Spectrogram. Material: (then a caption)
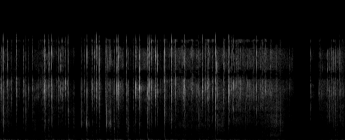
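Plastic. Long nails tap, click and scratch across the keys of a white plastic computer keyboard, making quick, dry, bright clicks over a soft low rumble. The rapid, uneven taps run close together for about three and a half seconds, then drop into a brief silence before a few quieter clicks resume.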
